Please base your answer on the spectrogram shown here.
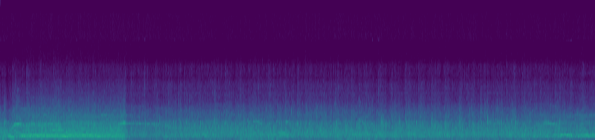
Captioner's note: applauses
